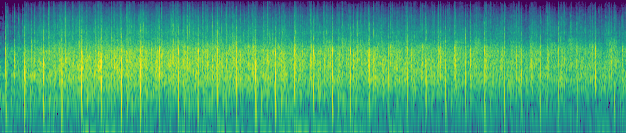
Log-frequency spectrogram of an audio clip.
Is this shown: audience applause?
yes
